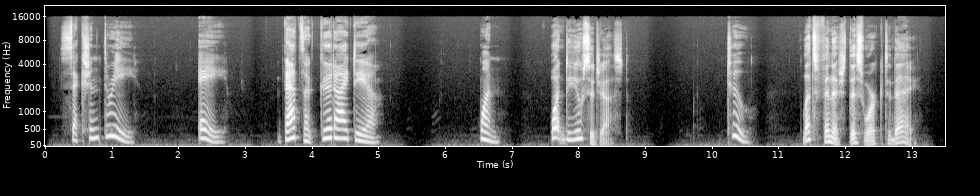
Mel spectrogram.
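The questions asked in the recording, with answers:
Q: That's a good idea.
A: 2: Let's finish this work today.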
